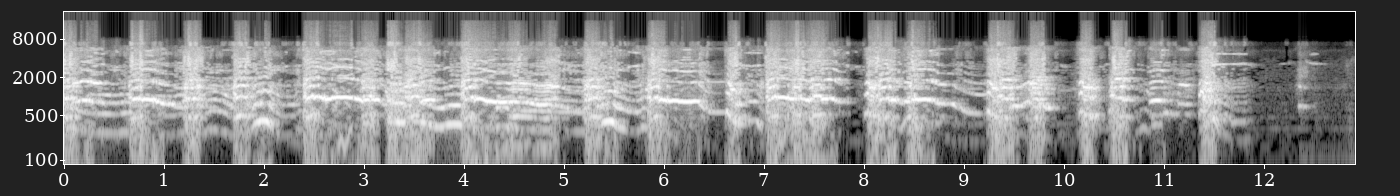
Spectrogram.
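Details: Oslo and Ballue, two dogs, howl together: overlapping wavering harmonic wails broken by quick yelps and barks, roughly fifty bursts a minute, fading to scattered short cries and near quiet at the end.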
